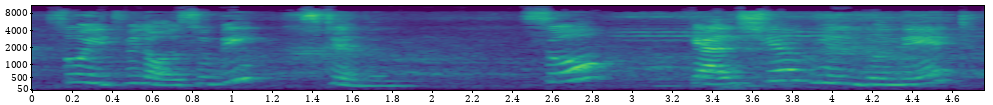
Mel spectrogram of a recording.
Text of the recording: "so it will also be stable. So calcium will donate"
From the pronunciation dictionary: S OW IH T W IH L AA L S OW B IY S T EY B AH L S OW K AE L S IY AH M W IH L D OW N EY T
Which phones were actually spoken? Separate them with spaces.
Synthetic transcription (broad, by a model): S OW IH T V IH L AA L S OW B IY S T EY B AH L S OW K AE L SH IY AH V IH L D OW N EY T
